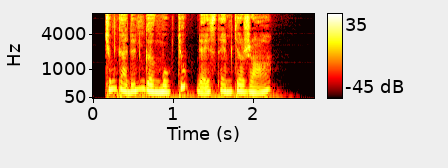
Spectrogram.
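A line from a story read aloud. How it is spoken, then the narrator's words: Quiet. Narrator (Vietnamese): Doanh Doanh nói khẽ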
